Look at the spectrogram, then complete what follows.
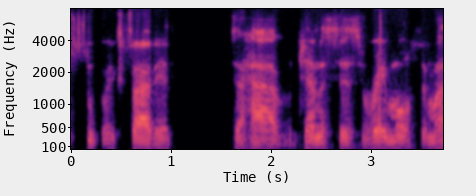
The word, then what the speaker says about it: Ramos: I'm super excited to have Genesis Ramos. Am I saying it right? Thank you for asking. It's actually Ramos. That's how Ramos. it's Okay, listen, pronounced.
